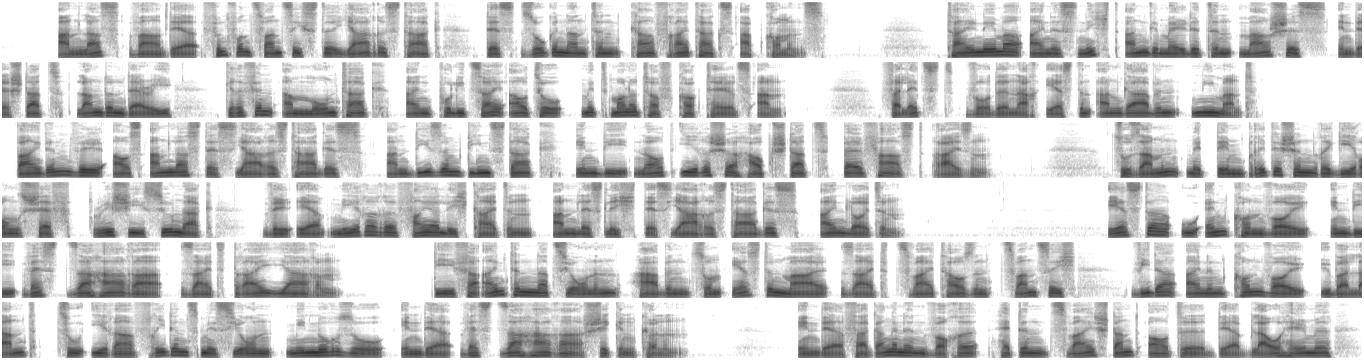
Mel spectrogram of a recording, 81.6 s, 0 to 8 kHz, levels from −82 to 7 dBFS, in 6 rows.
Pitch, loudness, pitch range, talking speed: 90 Hz, -22 LUFS, 80-105 Hz, 75 wpm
